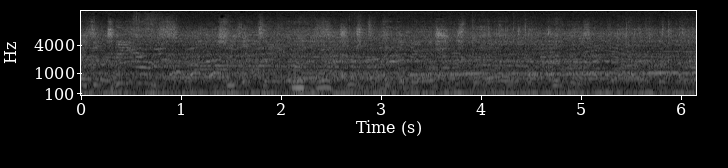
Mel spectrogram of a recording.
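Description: Indistinct background voices talking over a steady low hum.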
